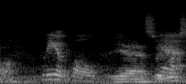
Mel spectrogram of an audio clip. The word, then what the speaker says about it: LEOPLD: Leopold. Yeah, so it looks like Leopold, but we tried to copy the weekend, so you pronounce it in the same way, but you cross off one of the letters.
